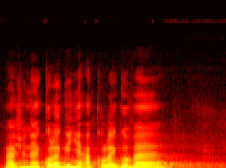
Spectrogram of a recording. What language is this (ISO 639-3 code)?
ces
